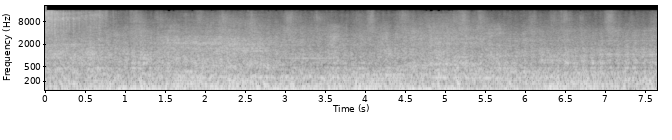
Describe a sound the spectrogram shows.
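An energy blade hums and whooshes as it swings.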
